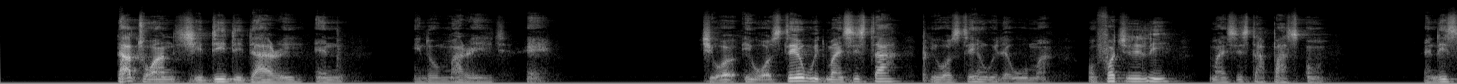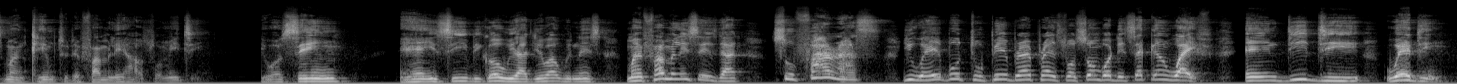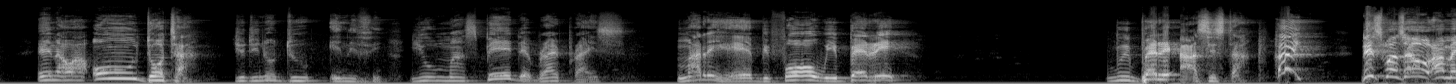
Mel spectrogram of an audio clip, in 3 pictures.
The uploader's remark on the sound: Sermon preached at CBC Shiashie Campus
